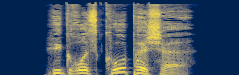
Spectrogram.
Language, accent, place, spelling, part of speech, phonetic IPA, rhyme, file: German, Germany, Berlin, hygroskopische, adjective, [ˌhyɡʁoˈskoːpɪʃə], -oːpɪʃə, De-hygroskopische.ogg
- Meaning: inflection of hygroskopisch: 1. strong/mixed nominative/accusative feminine singular 2. strong nominative/accusative plural 3. weak nominative all-gender singular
